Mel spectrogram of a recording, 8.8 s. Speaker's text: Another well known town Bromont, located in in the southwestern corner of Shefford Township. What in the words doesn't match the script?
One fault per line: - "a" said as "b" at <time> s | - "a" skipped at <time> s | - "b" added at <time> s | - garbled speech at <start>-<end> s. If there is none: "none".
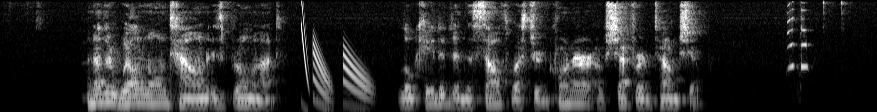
- "is" added at 2.1 s
- "in" skipped at 4.7 s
